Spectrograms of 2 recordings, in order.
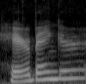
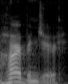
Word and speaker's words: Harbinger: The Monitor used Hairbanger. Is that how you pronounce her name? No, a Harbinger.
